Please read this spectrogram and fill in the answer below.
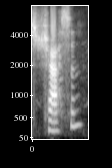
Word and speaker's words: Chasen: His name is Chasen. Jason. Chasen. That's how you pronounce the last name of one of my old professors from college.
